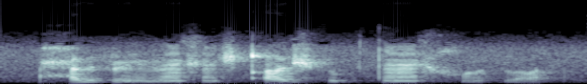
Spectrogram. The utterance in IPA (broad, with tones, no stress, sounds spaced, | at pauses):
ħ ɯː˦ θ ɭ ẽ˨ ɭ æ̃˦ x æ̃˩ ʃ qʼ ɯː˦ ʃ θ u˨ k t æ̃ː˥ x χ õ˩ θ ɭ ɑ˩ θ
